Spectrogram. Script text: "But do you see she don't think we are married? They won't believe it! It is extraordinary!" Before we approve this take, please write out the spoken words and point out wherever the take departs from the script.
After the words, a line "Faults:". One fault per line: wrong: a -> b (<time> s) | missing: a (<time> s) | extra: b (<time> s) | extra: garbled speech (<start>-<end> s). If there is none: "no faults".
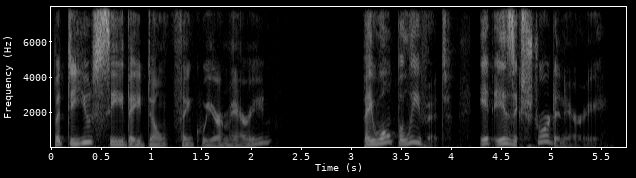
"But do you see they don't think we are married? They won't believe it! It is extraordinary!"
Faults:
wrong: she -> they (0.7 s)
